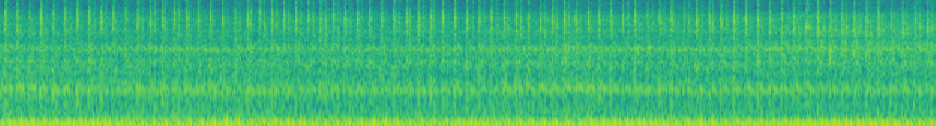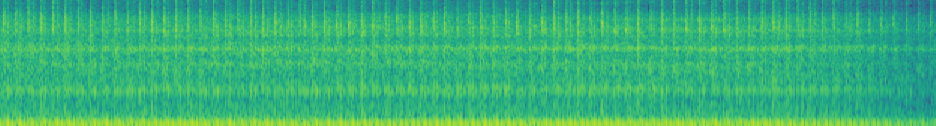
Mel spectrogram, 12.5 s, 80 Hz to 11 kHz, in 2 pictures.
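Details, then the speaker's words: Honda CB750 barn find, 65,000 miles, sat outside about a decade, first start with syringe-fed fuel: steady, even tick-over with a light fast rattle about three ticks a second on top; cause not confirmed. "So apart from the rattle and the whole condition of the entire bike, I'm amazed at how smooth the bike is running at tick over."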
